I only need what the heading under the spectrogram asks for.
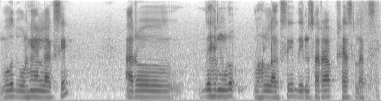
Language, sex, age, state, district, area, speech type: Odia, male, 30-45, Odisha, Bargarh, rural, spontaneous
